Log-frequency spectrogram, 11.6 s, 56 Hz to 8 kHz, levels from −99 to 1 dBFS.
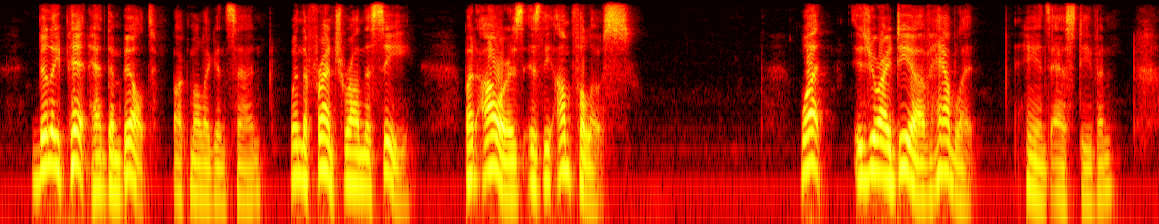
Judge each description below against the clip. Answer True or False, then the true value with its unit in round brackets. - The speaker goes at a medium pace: True (150 wpm)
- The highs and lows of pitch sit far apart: True (8.4 semitones)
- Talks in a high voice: False (130 Hz)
